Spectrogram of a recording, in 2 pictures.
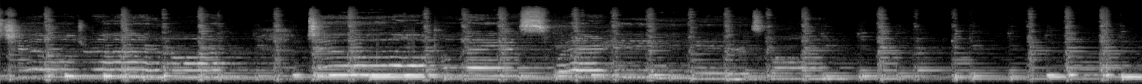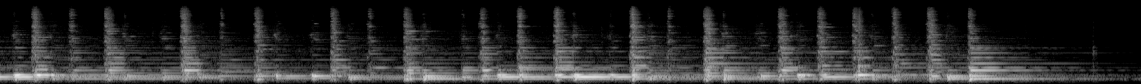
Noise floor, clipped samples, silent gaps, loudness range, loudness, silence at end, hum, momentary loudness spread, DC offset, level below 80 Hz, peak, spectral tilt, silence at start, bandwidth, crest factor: -49 dBFS; under 0.1%; none; 10 LU; -17 LUFS; 0.8 s; none; 15 LU; under 0.1%; -74 dBFS; 0 dBFS; -2.5 dB/octave; 0 s; 15.5 kHz; 18 dB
